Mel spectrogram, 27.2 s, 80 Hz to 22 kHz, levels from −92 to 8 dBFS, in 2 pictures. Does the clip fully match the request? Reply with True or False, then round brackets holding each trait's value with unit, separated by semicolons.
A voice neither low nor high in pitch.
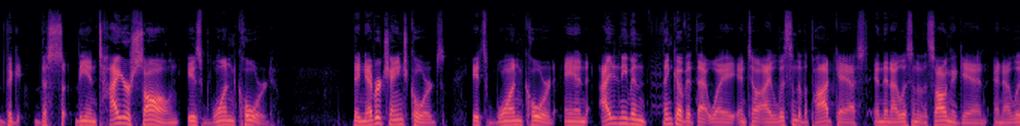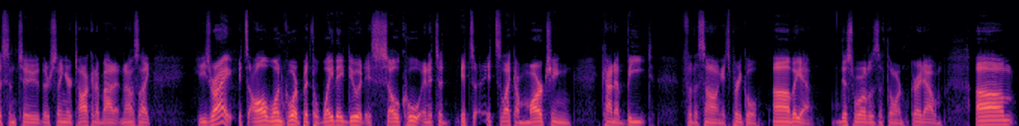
False (115 Hz)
